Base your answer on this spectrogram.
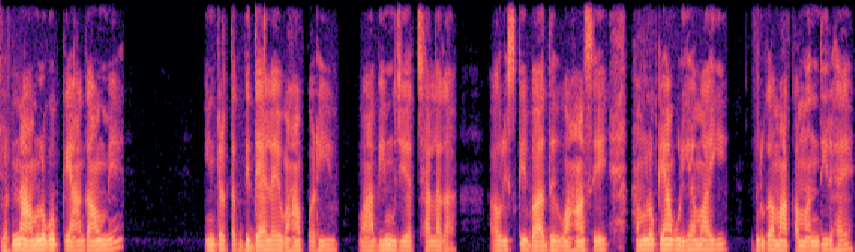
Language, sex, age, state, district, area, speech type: Hindi, female, 30-45, Uttar Pradesh, Ghazipur, rural, spontaneous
